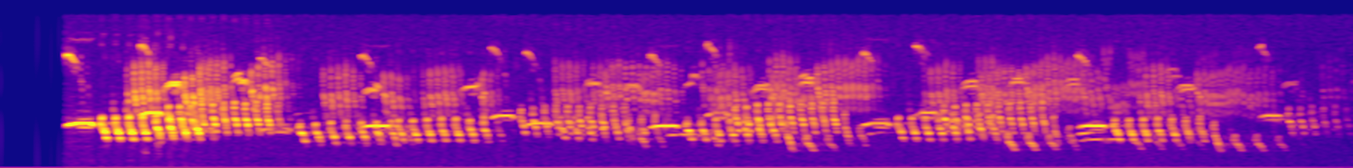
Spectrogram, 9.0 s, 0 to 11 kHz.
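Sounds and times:
high-pitched bird chirps and twitters: 0.4s - 9.0s.

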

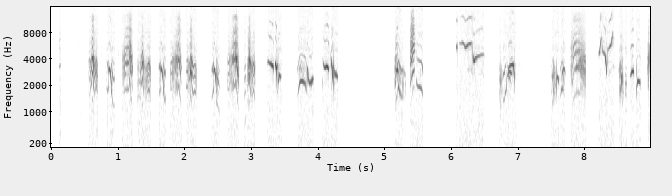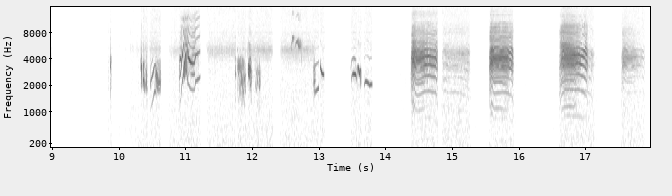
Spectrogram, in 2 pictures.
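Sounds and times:
bird song of varied whistled and warbled phrases: 0.6s - 4.3s, 5.2s - 9.0s, 10.3s - 13.8s, 14.4s - 16.0s, 16.6s - 17.9s.

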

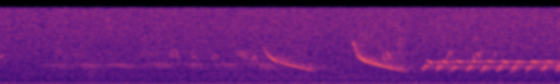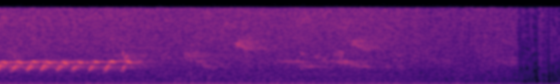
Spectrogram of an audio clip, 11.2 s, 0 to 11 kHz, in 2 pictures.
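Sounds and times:
constant low rumble: 0.0s - 11.1s
bird trills, downward-sweeping whistles and high chirps: 0.5s - 7.0s.

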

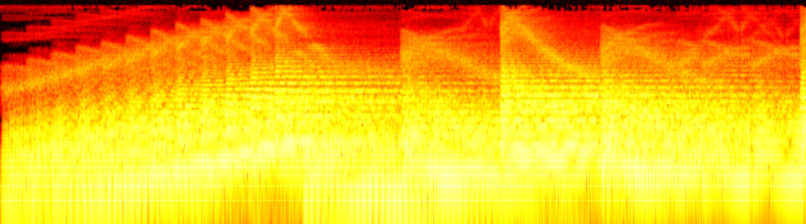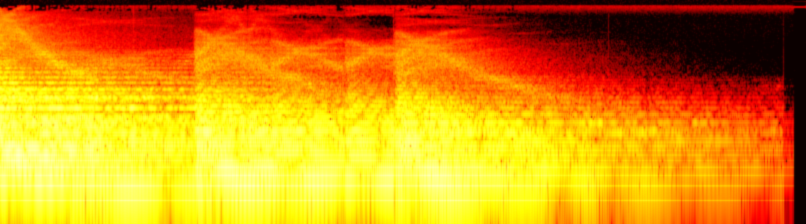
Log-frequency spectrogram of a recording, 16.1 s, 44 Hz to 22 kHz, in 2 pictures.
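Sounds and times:
halo synth pad: 0.3s - 12.7s.

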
